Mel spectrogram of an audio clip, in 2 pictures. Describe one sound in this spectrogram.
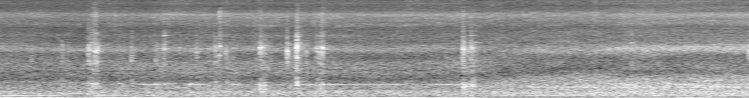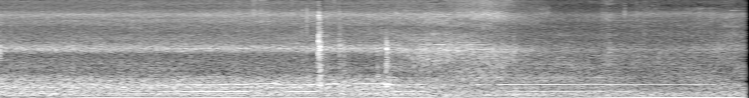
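A diesel excavator engine runs close by.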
